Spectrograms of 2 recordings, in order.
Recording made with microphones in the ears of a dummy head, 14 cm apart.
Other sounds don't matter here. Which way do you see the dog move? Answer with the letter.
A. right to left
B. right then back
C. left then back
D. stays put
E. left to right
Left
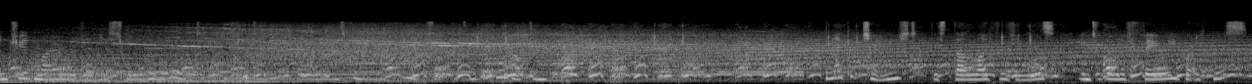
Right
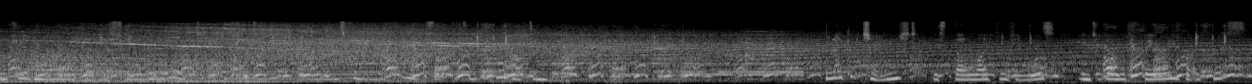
C.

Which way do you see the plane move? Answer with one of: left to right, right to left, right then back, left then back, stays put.
right to left.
